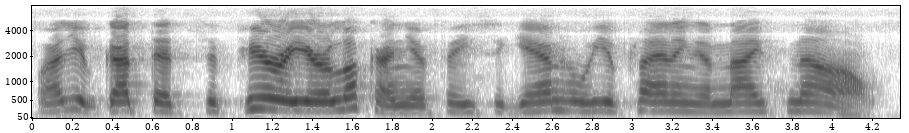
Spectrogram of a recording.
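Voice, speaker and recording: An actress playing a hard-boiled, sardonic American gangster's moll with tough, sarcastic slang, in 1940s radio crime drama style. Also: female voice, a little high, brisk, bright, forceful tone. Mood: disapproving. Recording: dull, band-limited old radio recording.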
